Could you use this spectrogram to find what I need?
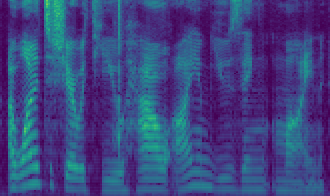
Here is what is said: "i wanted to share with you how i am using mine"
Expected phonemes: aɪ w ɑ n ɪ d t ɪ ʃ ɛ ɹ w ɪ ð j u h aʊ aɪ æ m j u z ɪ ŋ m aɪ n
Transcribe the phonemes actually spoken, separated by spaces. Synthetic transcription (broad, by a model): aɪ w ɑ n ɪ d t ɪ ʃ ɛ ɹ w ɪ ð j u h aʊ aɪ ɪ m j u z ɪ ŋ m aɪ n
